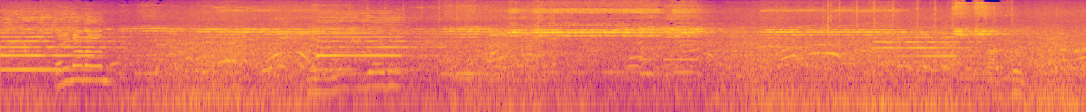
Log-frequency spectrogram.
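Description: Vehicle horns honking over street noise and people talking, one sounding near the start and another about three seconds in.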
